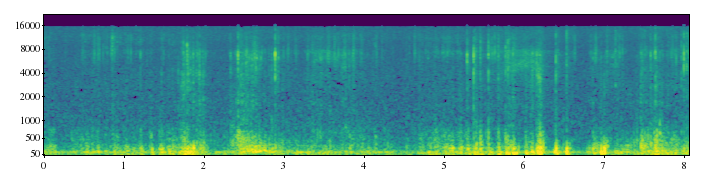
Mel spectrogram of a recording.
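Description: Fingernails scratch and tap across the beaded front of a pink plastic beaded handbag, then the hand comes to rest on the bag. The result is a quiet, low-weighted patter of dry clicks and scraping rustles, with brief bright ticks that die away instantly.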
